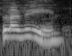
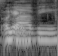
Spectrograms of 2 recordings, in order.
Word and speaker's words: Lavie: So, Lavie. – Yes. – I'm saying it right, right? – Yes, Lavie.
